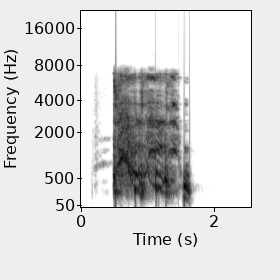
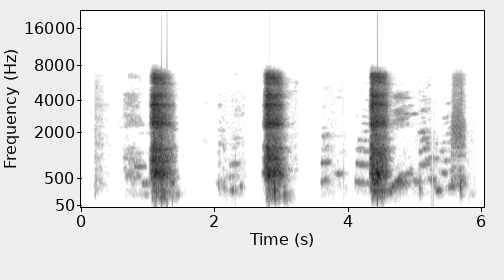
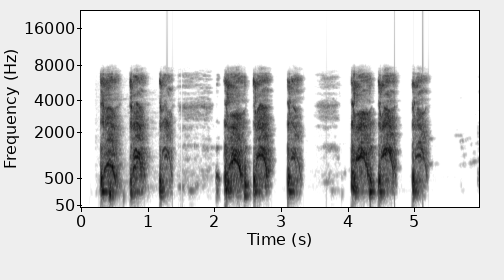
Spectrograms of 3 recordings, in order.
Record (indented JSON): {
  "cough_length": "2.6 s",
  "cough_amplitude": 31342,
  "cough_signal_mean_std_ratio": 0.58,
  "exhalation_length": "6.1 s",
  "exhalation_amplitude": 32767,
  "exhalation_signal_mean_std_ratio": 0.3,
  "three_cough_length": "6.0 s",
  "three_cough_amplitude": 32768,
  "three_cough_signal_mean_std_ratio": 0.54,
  "survey_phase": "beta (2021-08-13 to 2022-03-07)",
  "age": "18-44",
  "gender": "Male",
  "wearing_mask": "No",
  "symptom_none": true,
  "smoker_status": "Never smoked",
  "respiratory_condition_asthma": false,
  "respiratory_condition_other": false,
  "recruitment_source": "REACT",
  "submission_delay": "2 days",
  "covid_test_result": "Negative",
  "covid_test_method": "RT-qPCR"
}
